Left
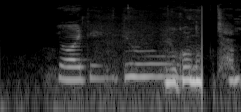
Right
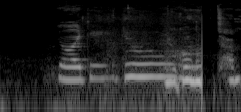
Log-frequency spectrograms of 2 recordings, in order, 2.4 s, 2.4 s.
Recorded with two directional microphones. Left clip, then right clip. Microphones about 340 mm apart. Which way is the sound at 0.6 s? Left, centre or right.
Centre.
